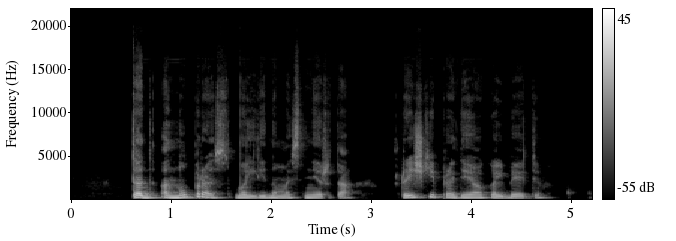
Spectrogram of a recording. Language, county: Lithuanian, Vilnius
